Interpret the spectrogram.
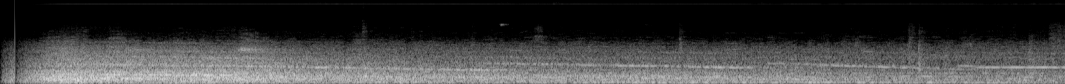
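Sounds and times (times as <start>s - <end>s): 
train arriving: 0.3s - 10.6s.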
